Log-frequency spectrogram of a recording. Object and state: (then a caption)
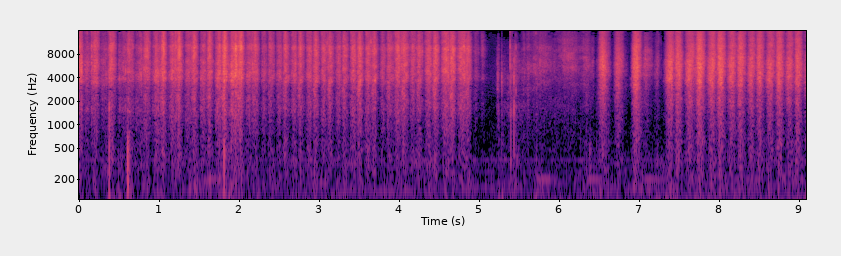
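Cardboard snack tube. Fingers scratch and rub a small cardboard Pringles can with its lid off, working over both the tube and its foil top. The result is a bright, rapid, papery scratching with almost no low end. It quiets to a faint rustle for a moment midway, then picks back up at full strength.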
